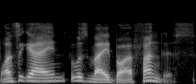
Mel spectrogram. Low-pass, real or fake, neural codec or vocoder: 7.2 kHz; fake; codec, 16 kHz, 4 kbps, FunCodec, trained on LibriTTS, 50 frames a second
